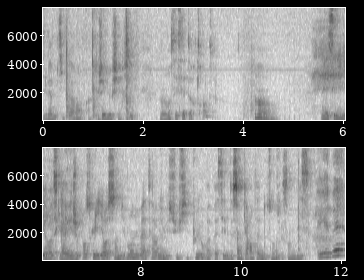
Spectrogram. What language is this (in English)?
French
